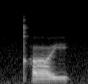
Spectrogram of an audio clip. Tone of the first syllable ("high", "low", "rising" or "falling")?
low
